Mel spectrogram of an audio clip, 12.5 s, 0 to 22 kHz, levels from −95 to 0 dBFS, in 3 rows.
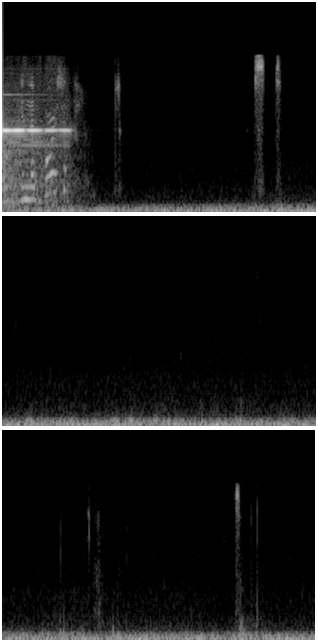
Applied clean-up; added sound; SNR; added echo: neural diffusion model UNIVERSE++.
